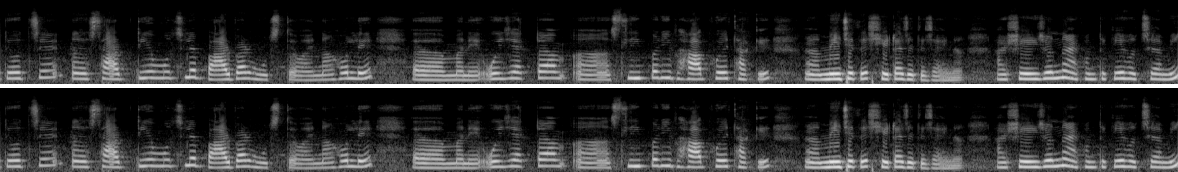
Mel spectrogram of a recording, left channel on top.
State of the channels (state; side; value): identical; both; correlation 1.00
